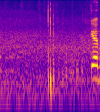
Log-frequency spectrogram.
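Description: A football kicked once about a second in, a single sharp knock over steady faint background noise.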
